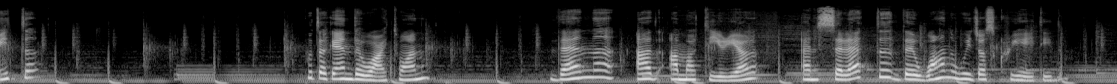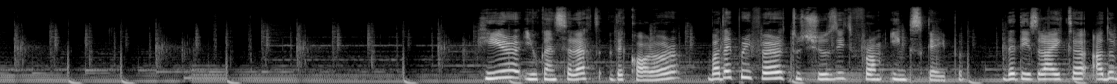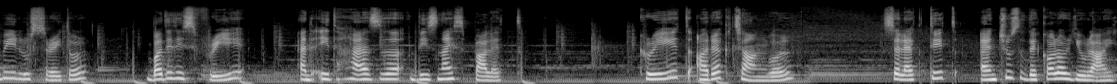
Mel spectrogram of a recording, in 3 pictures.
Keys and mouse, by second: 3.4 click, 7.9 click, 10.5-15.2 drag.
